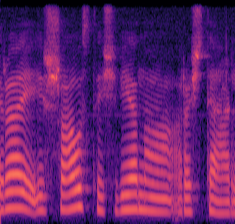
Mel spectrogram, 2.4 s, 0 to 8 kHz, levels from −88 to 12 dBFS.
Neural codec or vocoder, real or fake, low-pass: none; real; 7.2 kHz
